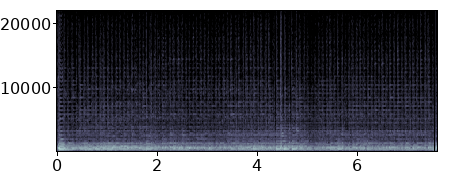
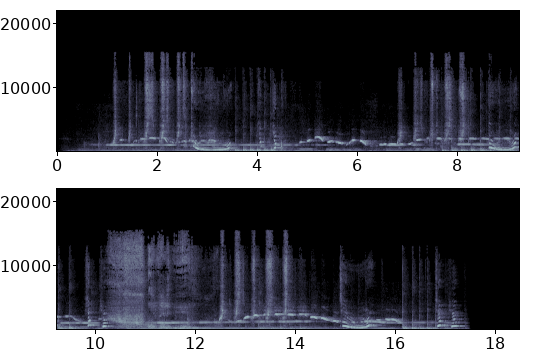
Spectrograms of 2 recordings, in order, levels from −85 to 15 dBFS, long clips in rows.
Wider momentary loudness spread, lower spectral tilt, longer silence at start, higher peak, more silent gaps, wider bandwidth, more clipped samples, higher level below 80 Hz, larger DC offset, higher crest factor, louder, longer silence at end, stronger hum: about the same, 6 LU vs 8 LU; about the same, -4 dB/octave vs -4 dB/octave; second, 0 s vs 0.2 s; first, -2 dBFS vs -12 dBFS; first, 7.52-7.56 s vs none; first, 18.5 kHz vs 16 kHz; neither; about the same, -50 dBFS vs -46 dBFS; second, under 0.1% vs 0.1%; about the same, 20 dB vs 16 dB; first, -24 LUFS vs -27 LUFS; second, 0 s vs 1 s; neither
